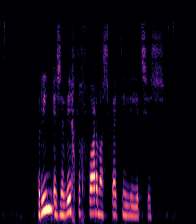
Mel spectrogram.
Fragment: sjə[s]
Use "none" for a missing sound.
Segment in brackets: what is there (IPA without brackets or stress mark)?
s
